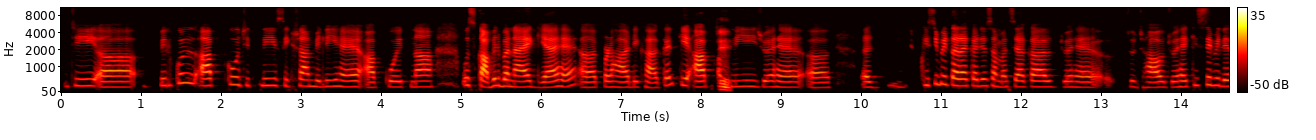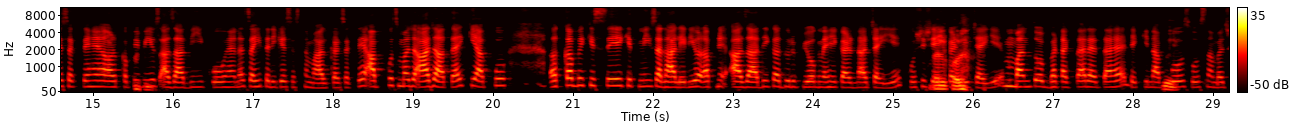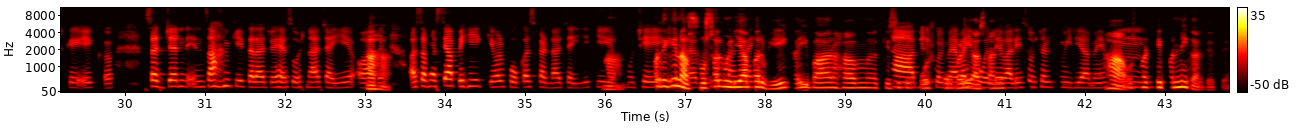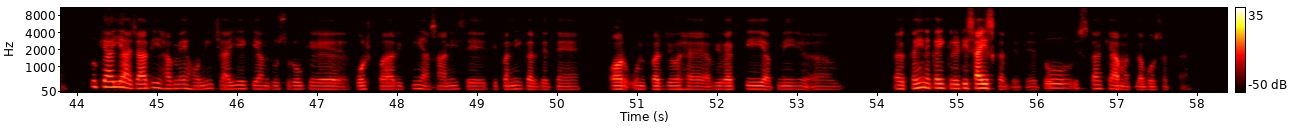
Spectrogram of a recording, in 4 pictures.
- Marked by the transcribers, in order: chuckle; laughing while speaking: "इंसान"; in English: "फ़ोकस"; in English: "पोस्ट"; in English: "क्रिटिसाइज़"
- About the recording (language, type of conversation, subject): Hindi, podcast, दूसरों की राय से आपकी अभिव्यक्ति कैसे बदलती है?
